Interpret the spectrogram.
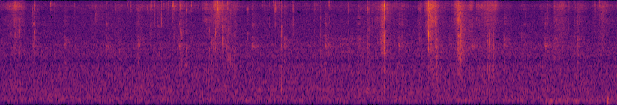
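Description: Close-up eating sounds: chewing a mouthful of rice and fried food, with a few sharp crisp crunches and clicks scattered through, the loudest about six seconds in.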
